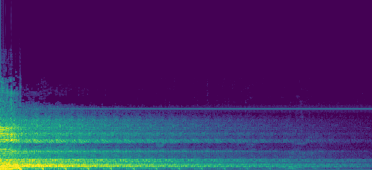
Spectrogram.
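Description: A man chants a long held note through a loudspeaker, and the note echoes and slowly fades.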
